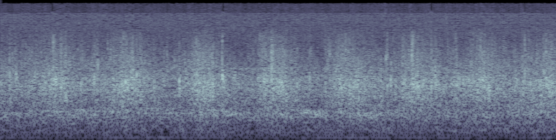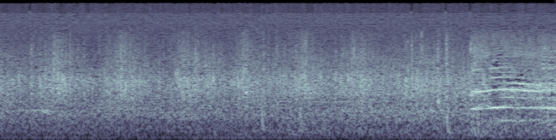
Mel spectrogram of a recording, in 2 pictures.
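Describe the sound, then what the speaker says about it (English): A large crowd at a New Zealand versus Australia one-day cricket match claps in steady rhythmic waves and chants, a dense roar from a distance, with a brief whistle near the end. "The crowd clapping and chanting for blood."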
